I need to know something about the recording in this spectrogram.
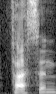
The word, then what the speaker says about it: fasten: We fasten. The T here is silent.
